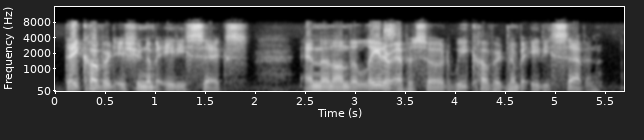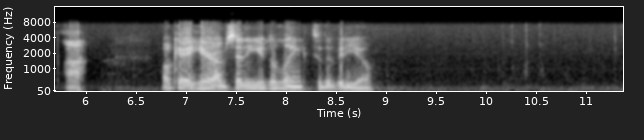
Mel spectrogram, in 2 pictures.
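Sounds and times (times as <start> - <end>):
steady low hum: 0.0 - 9.8
speech: 0.1 - 6.1, 6.8 - 9.0
typing on a computer keyboard: 10.1 - 10.6.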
